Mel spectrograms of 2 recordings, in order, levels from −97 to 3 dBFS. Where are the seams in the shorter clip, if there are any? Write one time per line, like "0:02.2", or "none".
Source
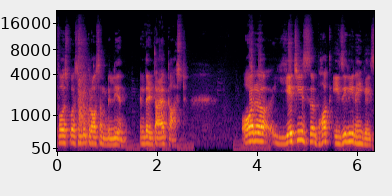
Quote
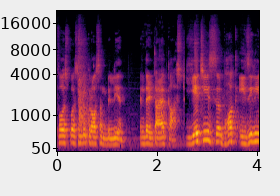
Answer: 0:02.5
